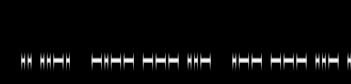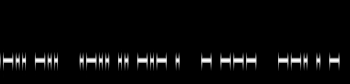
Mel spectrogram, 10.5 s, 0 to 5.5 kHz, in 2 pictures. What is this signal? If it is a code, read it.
Morse code, heard as a keyed tone, about 25 wpm, 600 Hz. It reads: IF YOU WOULD LIKE TO GET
